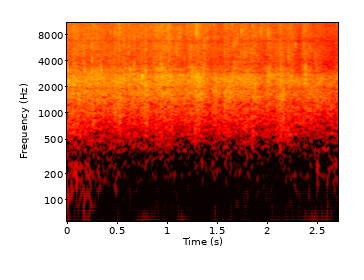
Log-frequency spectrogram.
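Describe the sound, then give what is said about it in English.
A crowd applauds steadily, a dense wash of many hands clapping at once with no clear individual beats, holding an even, fairly soft level throughout with no talking. “I'm going to make everybody clap to that.”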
